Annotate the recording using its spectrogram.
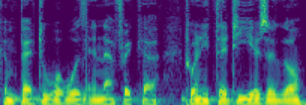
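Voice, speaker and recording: Very fast speech from a man with a Tanzanian accent, his pitch very deep and low, his tone dark and mellow, his intonation fairly even, in a very clean recording over a silent background. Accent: Tanzanian English with British schooling. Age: 40s. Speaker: wildlife conservationist. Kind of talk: radio interview. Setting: studio.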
